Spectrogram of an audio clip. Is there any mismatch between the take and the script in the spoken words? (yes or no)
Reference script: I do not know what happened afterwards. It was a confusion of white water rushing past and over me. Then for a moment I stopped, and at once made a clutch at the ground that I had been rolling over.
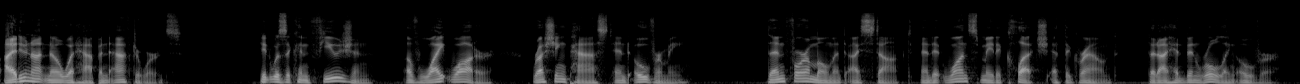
no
